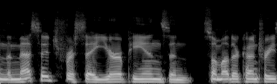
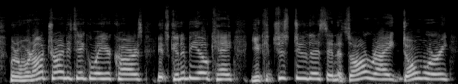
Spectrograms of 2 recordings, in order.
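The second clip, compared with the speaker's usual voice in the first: much higher, syrupy mock-soothing voice, mocking YouTubers; mock reassuring hedger; 9 semitones higher than usual. Urbanist mocks hedging YouTubers who soothe drivers, in high mock-soothing voice. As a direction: coo it like a condescending babysitter, much higher.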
